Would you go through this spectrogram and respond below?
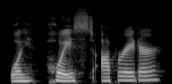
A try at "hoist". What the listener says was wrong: Did you just try to do a silent H? No, you went hoist operator. Hoist. The H is not silent.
